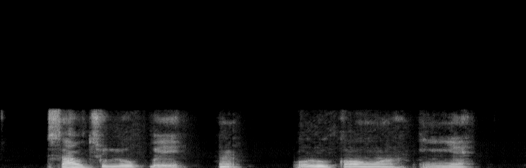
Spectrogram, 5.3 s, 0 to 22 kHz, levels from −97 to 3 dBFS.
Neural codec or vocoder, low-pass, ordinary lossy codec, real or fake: codec, 16 kHz, 8 kbps, FreqCodec, smaller model; none; none; fake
